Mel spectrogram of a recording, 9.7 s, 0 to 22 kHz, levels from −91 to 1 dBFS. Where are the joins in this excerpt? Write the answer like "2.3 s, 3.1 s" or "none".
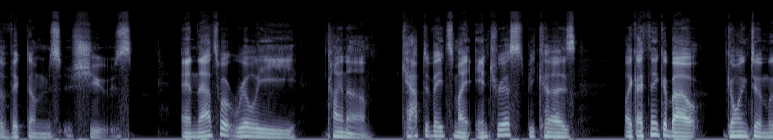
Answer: none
